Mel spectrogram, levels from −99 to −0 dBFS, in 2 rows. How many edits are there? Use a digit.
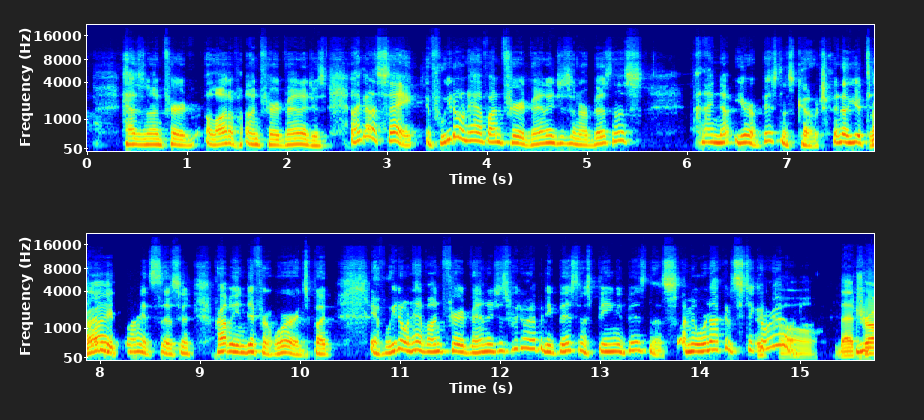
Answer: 1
